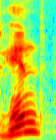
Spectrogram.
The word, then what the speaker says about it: Hind: So they used to pronounce it as Hind, and that is why everything here was grouped together.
